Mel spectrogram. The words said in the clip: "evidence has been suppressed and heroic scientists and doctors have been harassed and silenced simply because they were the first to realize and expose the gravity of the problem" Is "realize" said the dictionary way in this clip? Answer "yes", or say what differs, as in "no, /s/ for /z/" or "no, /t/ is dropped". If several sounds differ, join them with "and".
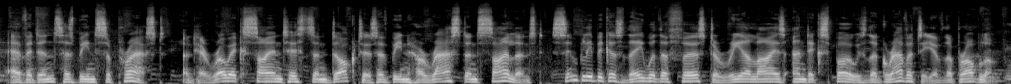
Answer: yes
